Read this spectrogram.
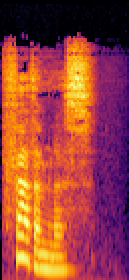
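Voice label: "fathomless", British English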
